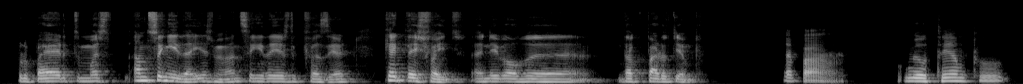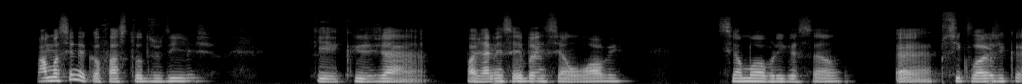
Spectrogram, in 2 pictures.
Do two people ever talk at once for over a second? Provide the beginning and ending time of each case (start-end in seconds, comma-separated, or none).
none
